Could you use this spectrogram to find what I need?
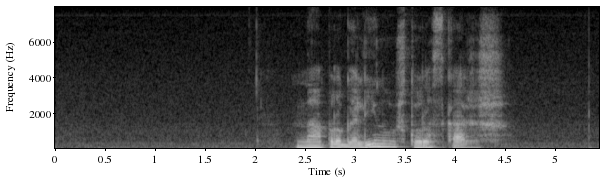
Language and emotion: Russian, neutral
